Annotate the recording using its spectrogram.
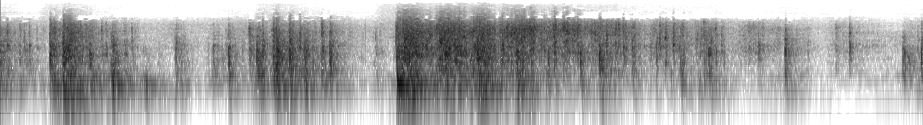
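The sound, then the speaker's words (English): A wooden door to a woman's room is forced open with heavy thuds and a burst of splintering, cracking wood. The breaking continues in rough, uneven bursts for several seconds, loud, with no talking. “Stand back! I'm going to break it open!”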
